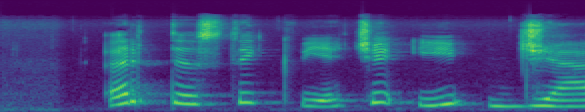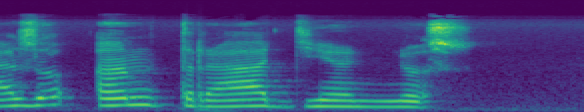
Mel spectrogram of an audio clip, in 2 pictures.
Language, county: Lithuanian, Kaunas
